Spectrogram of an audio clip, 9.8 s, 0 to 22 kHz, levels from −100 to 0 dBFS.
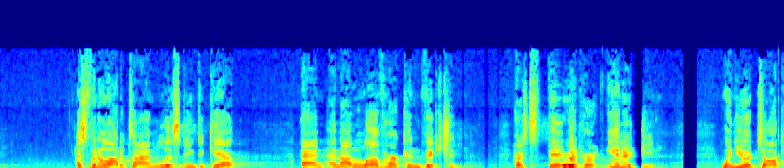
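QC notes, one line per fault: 5.35–7.15 s, repeated packet loss (robotic sound): The audio turns choppy, with eight short holes, the longest 73 ms, patched one after another so that about 17% of this stretch is filled-in sound. Each time packets failed to arrive in time, the receiver stretched the last bit of audio to cover the hole. Those patches total 295 ms while 320 ms of the real audio is skipped, so pieces drop out and the stretch sounds robotic.
7.93–8.04 s, burst of packet loss: The sound stalls into a sustained continuation of what came just before and fades over 93 ms, then picks up again further along. After a voiced sound that continuation is a held buzz, after other sounds a fading hiss. A run of packets was lost or arrived too late to play, and the receiver repeated the last audio while turning it down. About 100 ms of the original is missing, so the audio resumes slightly ahead of where it broke off.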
